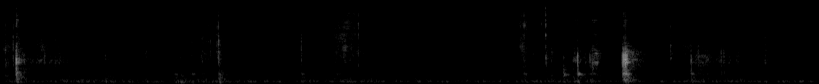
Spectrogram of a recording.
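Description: Scored cardstock being folded and creased with a bone folder: soft, scattered paper rustles and scrapes, then a run of crisper crackles and clicks about five to six seconds in, the loudest just after six seconds.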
